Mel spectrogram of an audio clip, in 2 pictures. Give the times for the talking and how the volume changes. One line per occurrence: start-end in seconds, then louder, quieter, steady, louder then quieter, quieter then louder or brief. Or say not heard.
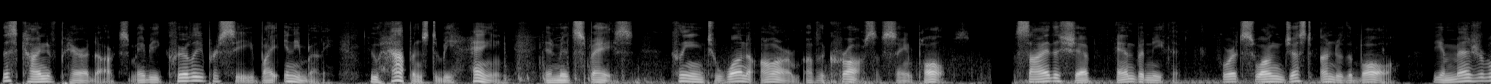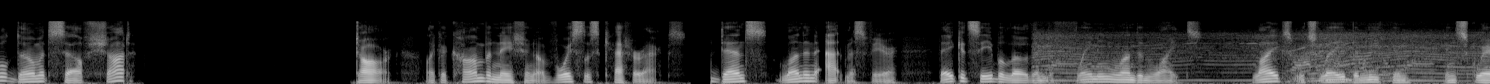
0.0-16.2 steady
18.4-29.7 steady.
